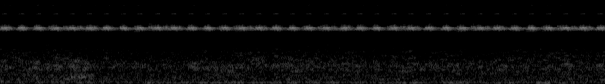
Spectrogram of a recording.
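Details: Crickets chirping at night in Walnut, California: a steady high-pitched pulsing trill, about three pulses per second, with a fainter higher band above and soft low background hiss.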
